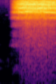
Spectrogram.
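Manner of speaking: long unvoiced s hiss. Shown as a demonstration. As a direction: hiss like a snake. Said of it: "And what sound?".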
